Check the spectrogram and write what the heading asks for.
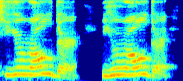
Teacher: ام اه هنا في your و older، ما قلتش your older brother. لو خدتوا بالكم هنا هي عملت linking لل your، شبكتها على طول مع older، قالت your older your older as if انه دي كلمة واحدة.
